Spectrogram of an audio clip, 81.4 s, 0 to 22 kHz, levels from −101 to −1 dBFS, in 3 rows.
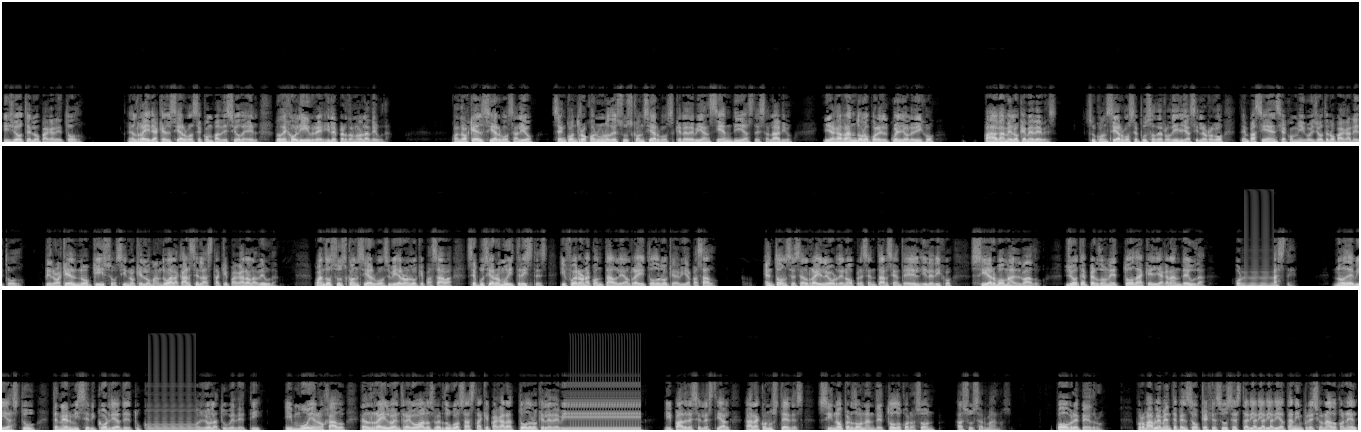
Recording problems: garbled, watery; badly; nothing above 7.5 kHz
audio freezing; at 52 s for 0.5 s, at 57 s for 1 s and at 1:06 for 1.5 s
audio stuttering; at 1:19

